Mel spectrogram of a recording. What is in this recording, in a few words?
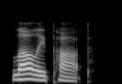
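lollipop, English vocabulary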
